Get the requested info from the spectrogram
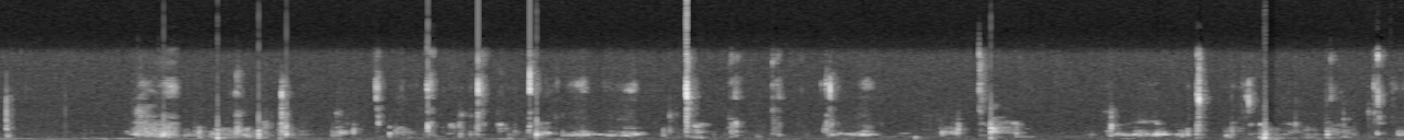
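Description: Chewing a mouthful of rice and chicken curry eaten by hand, with many irregular wet mouth clicks and smacks.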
